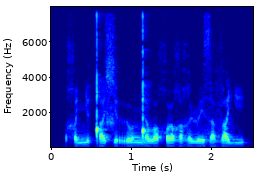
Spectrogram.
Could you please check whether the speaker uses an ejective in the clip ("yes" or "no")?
no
